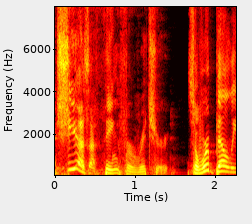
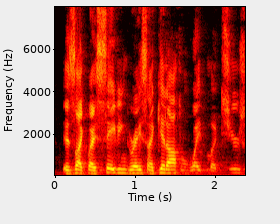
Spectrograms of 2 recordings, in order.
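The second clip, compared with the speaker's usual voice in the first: normal talking voice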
